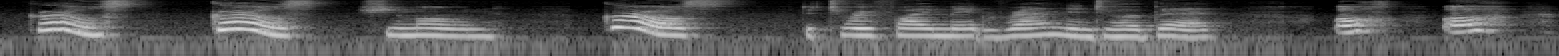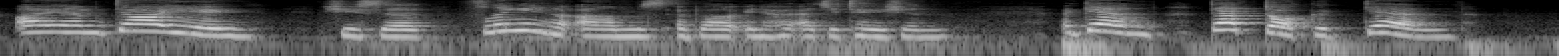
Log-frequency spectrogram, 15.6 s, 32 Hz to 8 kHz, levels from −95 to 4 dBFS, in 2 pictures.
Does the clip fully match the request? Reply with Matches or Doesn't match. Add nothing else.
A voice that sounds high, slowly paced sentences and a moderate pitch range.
Doesn't match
